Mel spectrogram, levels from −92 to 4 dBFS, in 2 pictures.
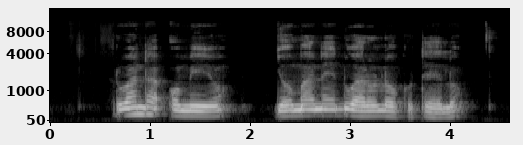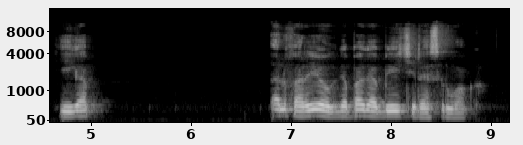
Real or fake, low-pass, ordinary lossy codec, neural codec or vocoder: real; 10.8 kHz; none; none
